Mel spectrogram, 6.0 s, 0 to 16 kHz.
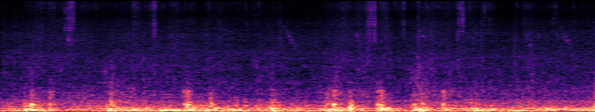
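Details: Mitsubishi Lancer 10 driving: dull low irregular thuds roughly every half second over road rumble; suspension knock.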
